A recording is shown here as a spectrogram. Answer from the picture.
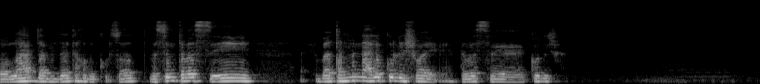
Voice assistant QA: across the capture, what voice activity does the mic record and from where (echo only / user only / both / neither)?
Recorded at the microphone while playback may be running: echo only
